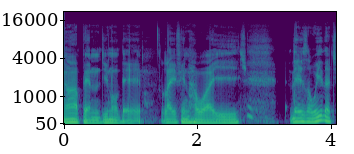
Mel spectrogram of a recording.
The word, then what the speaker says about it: Hawaii: There's a way that you guys say Hawaii that is Yes. not the way we say it. Correct. I think we butcher it. Yes. We are sorry. We apologize. Yes. But in all fairness, when it's spelled, it is not spelled right. So it can be misleading. Okay. How are we So- supposed to say it? It's Hawaii. Hmm? Hawaii. So in the Hawaiian language, they have something called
